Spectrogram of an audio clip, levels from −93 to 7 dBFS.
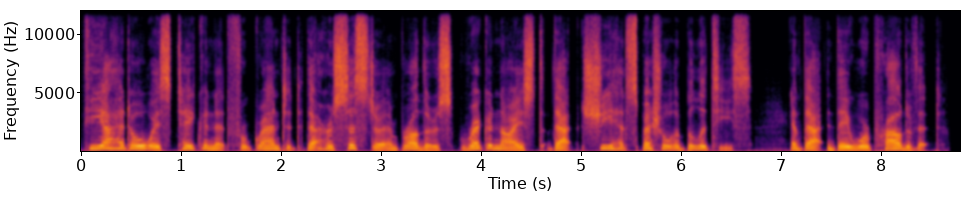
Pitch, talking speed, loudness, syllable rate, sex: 235 Hz, 170 wpm, -17 LUFS, 4.8 syllables/s, female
